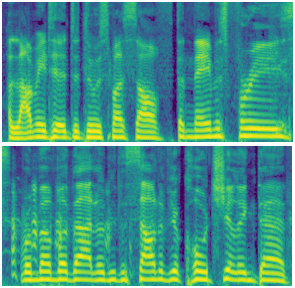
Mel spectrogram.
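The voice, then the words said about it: Imitates a movie villain's voice. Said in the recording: “Impression ... That's not a bad impression ... Good impression for a bad movie”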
